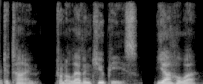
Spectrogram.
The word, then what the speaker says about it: Yahowah: time from 11 QPS yahwah yahwah the proper pronunciation of the name OFA God has directed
